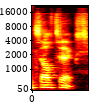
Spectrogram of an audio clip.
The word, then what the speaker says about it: Celtics: we're gonna go with kel we're gonna go with celtics i i had to correct myself it is the boltons boston celtics my friend but i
